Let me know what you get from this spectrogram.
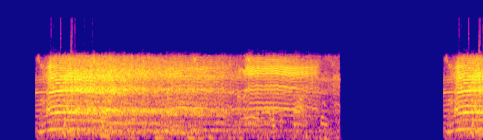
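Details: Sheep bleating in a dense, continuous chorus of overlapping harmonic cries for about four and a half seconds, then a short silence before the bleating resumes loudly.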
